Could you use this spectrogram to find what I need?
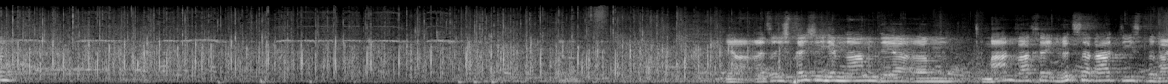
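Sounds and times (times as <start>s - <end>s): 
audience applause: 0.0s - 8.0s
speech: 7.3s - 11.6s.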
